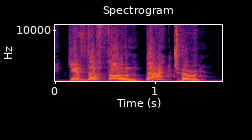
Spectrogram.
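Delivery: play-acted very high, stretched-out holler. Voicing an unseen person yelling over a phone: someone yelling on a phone. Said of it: "a person yelling for their mother".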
